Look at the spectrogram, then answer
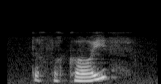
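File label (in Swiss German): "verkauf", Alsatian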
